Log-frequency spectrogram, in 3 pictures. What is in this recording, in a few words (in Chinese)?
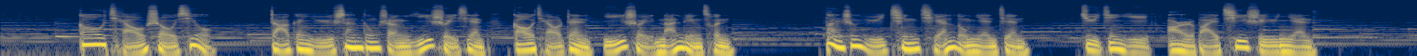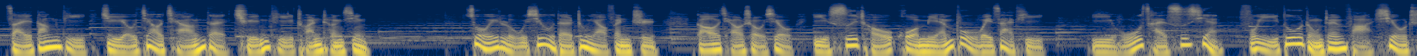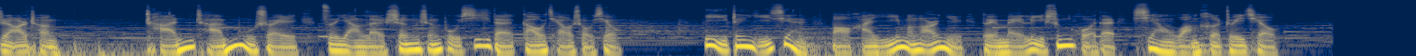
人文纪录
